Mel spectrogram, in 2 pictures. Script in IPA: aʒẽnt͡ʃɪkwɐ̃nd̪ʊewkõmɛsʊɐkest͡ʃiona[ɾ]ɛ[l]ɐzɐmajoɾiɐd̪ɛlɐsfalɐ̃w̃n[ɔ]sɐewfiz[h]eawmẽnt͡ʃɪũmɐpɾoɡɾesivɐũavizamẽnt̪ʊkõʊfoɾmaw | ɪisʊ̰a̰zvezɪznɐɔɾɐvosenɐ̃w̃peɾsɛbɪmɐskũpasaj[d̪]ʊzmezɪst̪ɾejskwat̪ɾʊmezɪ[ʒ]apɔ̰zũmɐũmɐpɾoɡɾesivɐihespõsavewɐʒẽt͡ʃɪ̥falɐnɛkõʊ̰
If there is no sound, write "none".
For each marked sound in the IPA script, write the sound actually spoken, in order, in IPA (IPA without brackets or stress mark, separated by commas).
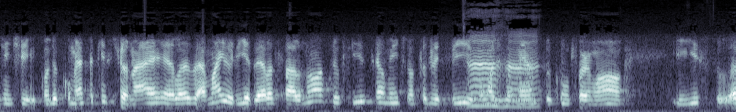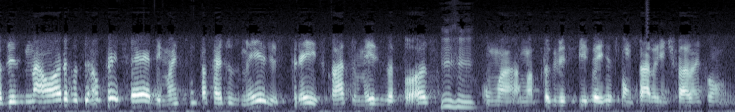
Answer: ɾ, l, ɔ, h, d̪, z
